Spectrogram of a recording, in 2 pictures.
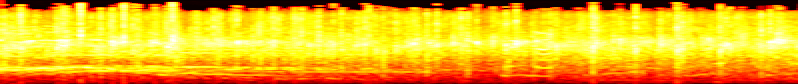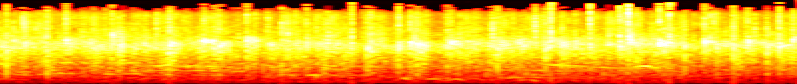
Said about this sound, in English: All right, let's give a round of applause to all of our performers.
